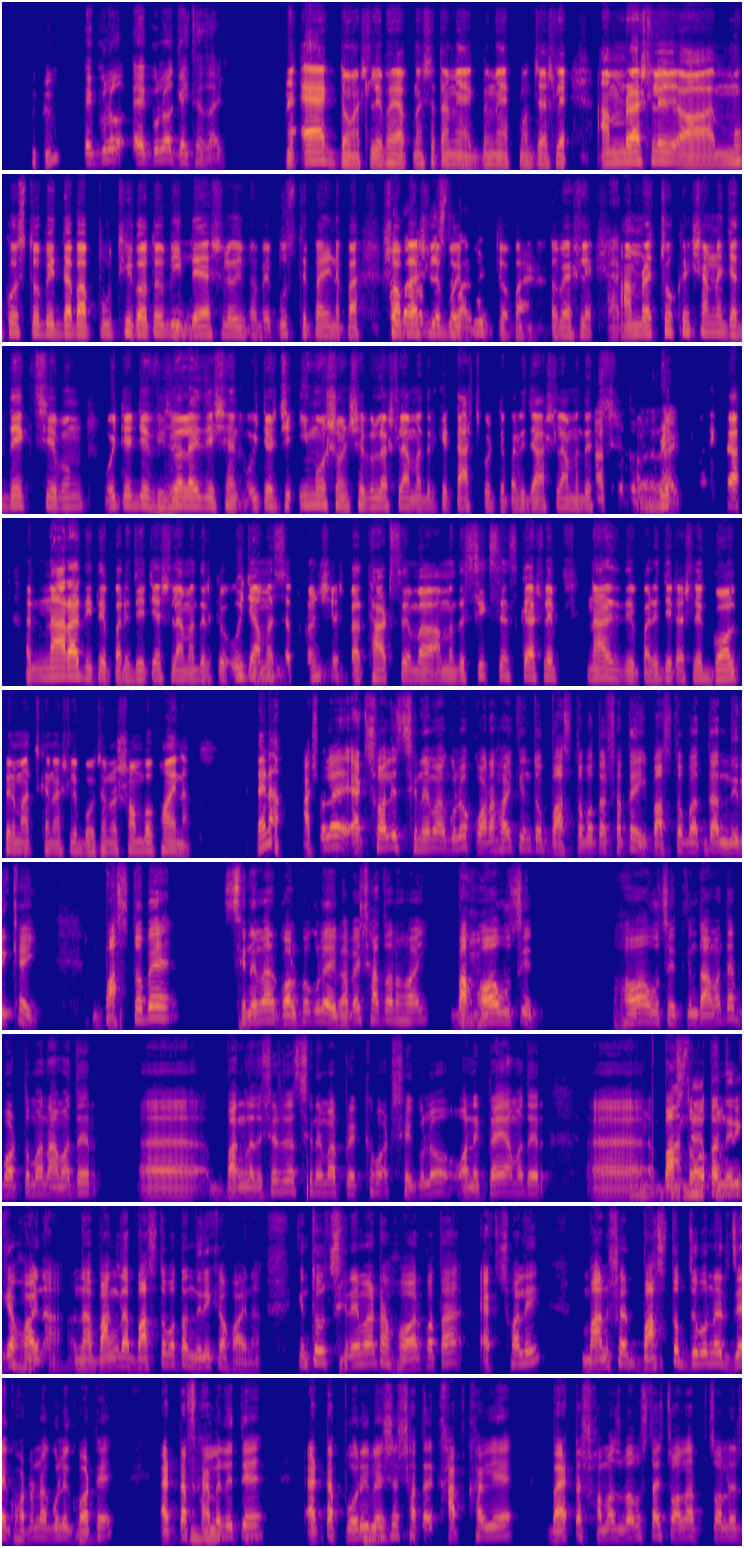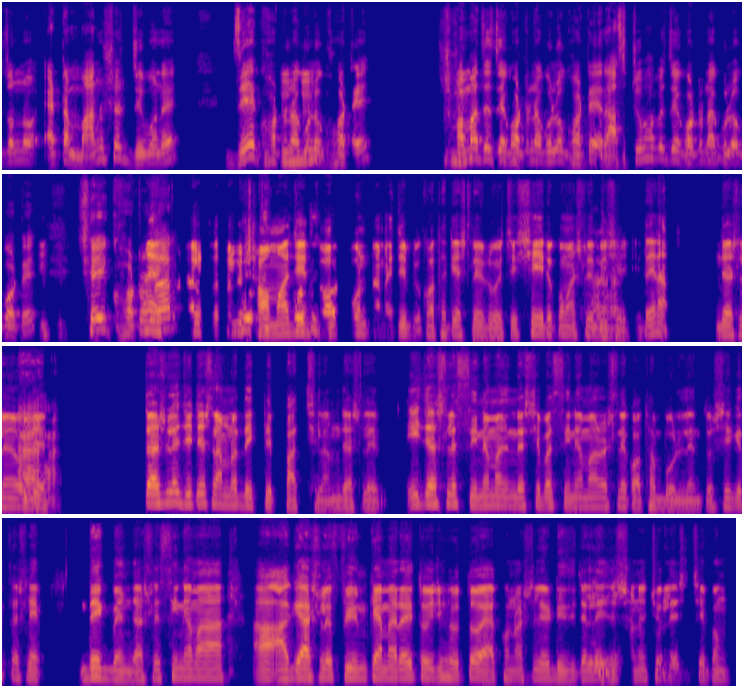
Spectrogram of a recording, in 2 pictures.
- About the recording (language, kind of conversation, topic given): Bengali, unstructured, ছবির মাধ্যমে গল্প বলা কেন গুরুত্বপূর্ণ?
- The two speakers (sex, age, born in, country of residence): male, 18-19, Bangladesh, Bangladesh; male, 25-29, Bangladesh, Bangladesh
- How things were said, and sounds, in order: tapping; "ভাবে" said as "বাবে"; in English: "visualization"; in English: "subconscious"; unintelligible speech; "কথা" said as "কতা"; "খাইয়ে" said as "খাউয়ে"; "ঘটে" said as "গটে"; in English: "digitalization"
